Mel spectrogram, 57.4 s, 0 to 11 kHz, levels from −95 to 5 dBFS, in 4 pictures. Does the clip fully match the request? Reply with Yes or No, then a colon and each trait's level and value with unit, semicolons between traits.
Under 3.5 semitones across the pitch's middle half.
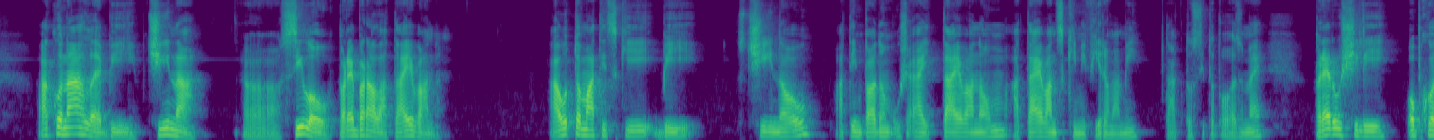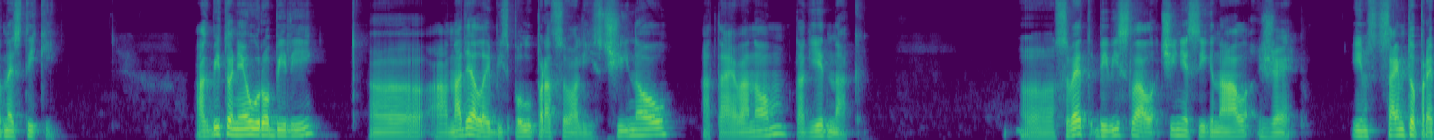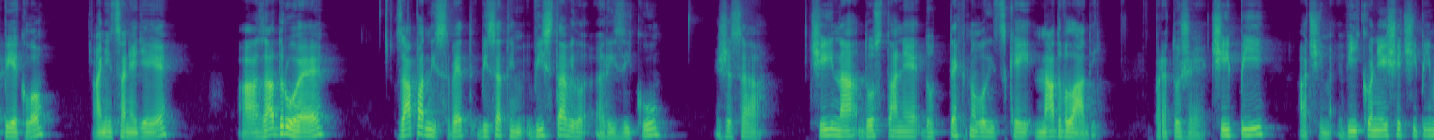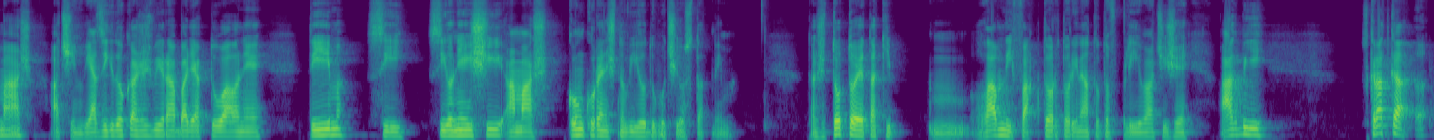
No: average, 4.0 semitones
